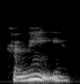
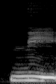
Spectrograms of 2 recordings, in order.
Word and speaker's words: knee: Remember, don't say the K like they do in German. They would read this as Knie, but this is just knee in English. Remember, we've dropped the K sound, but we keep the spelling.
